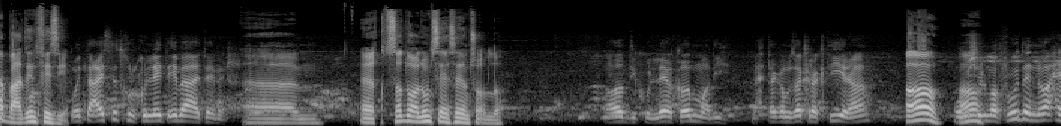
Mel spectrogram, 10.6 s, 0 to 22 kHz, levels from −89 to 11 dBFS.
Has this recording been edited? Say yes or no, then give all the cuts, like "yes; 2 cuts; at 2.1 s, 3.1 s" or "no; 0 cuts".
yes; 2 cuts; at 3.5 s, 9.1 s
